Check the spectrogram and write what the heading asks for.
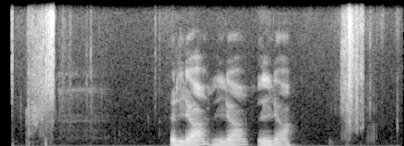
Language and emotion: Russian, neutral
